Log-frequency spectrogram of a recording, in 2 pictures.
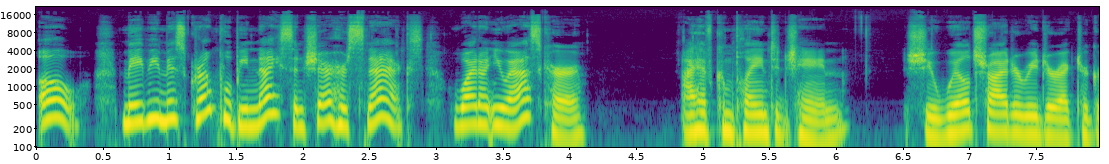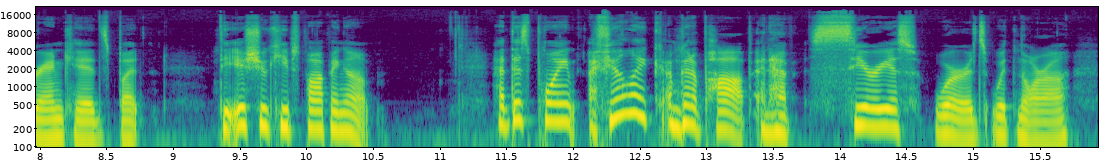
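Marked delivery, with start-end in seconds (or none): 0.0-4.1 sweet, sugary, pitched-up, sing-songy coaxing tone. Reading a letter that quotes a coworker: imitating a sing-songy sugary tone. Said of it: "She does it in this sing-songy, sugary tone".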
